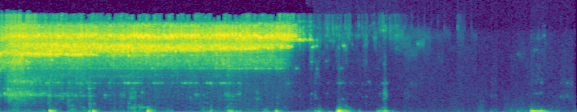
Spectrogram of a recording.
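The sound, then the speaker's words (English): A long, steady hissing breath pushed out slowly through the mouth during a guided breathing exercise, lasting about four seconds, fairly loud, then tapering off into quiet with a few soft, low thumps. “And exhale, we're going to slowly through the mouth, making a hissing noise. So, very similar to letting air out of a tire.”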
